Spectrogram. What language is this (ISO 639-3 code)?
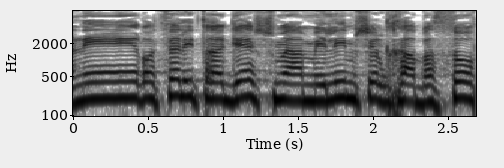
heb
